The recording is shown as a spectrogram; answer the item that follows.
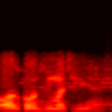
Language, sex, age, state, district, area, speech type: Urdu, male, 30-45, Bihar, Khagaria, rural, conversation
